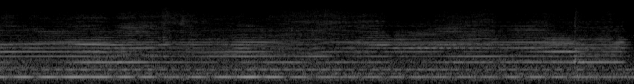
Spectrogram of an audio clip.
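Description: A jointer running with a steady whine as a board is fed across its spinning cutterhead.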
